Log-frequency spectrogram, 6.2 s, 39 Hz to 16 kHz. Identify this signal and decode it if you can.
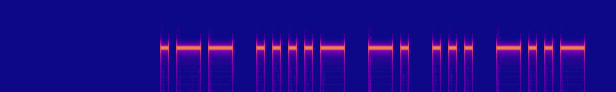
Morse code, heard as a keyed tone, about 15 wpm, 700 Hz. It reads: W4NSX
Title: USA Call Signs - 5 Characters - Repeated 3x - 15wpm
